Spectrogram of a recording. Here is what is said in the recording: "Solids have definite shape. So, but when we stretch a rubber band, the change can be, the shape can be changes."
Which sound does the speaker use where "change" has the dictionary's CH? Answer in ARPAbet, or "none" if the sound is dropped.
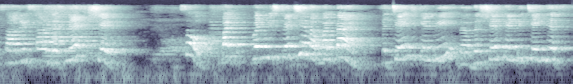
CH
